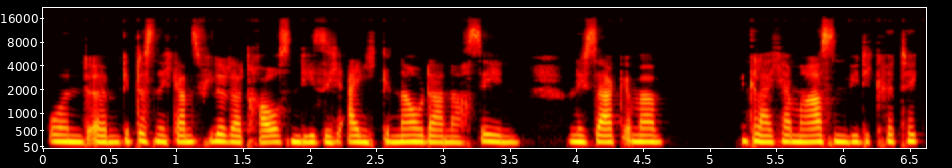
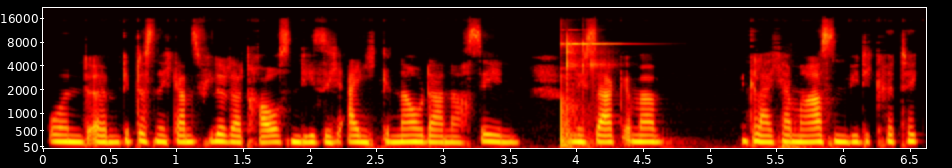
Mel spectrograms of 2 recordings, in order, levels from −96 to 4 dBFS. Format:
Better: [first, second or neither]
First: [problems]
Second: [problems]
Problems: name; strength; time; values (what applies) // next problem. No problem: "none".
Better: first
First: none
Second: clattering dishes; loud; from 4 to 5.5 s; peak 3 dB above the speech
